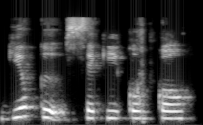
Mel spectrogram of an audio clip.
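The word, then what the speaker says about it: 玉石混交: Chúng ta đọc là Gyoku Sekikonko.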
